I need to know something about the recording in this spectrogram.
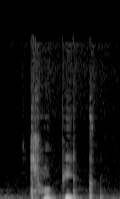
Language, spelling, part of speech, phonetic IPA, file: Polish, tropik, noun, [ˈtrɔpʲik], LL-Q809 (pol)-tropik.wav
